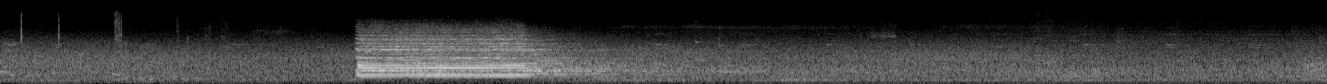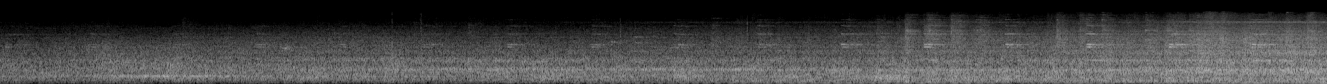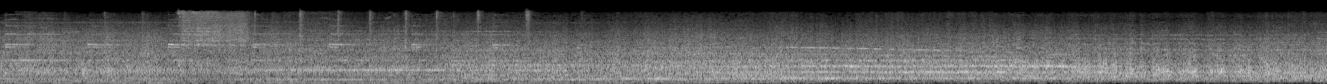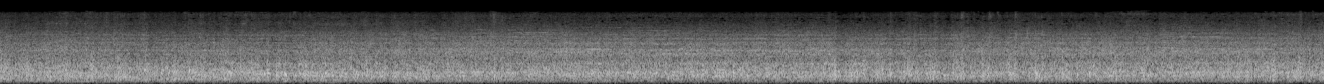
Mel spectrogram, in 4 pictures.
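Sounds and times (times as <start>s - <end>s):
diesel locomotives pulling: 0.0s - 53.0s
wheels clacking over rail joints: 18.3s - 53.0s.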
